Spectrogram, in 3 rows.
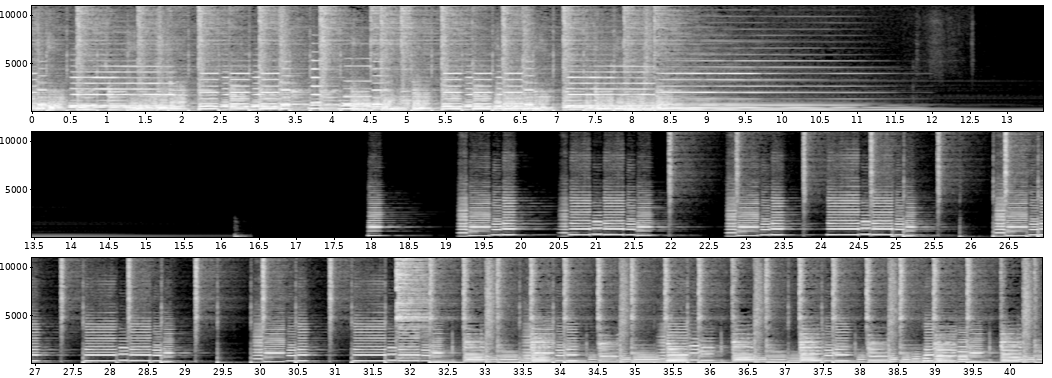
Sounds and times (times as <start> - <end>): Music: 0.0 - 16.4, 18.0 - 40.4.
